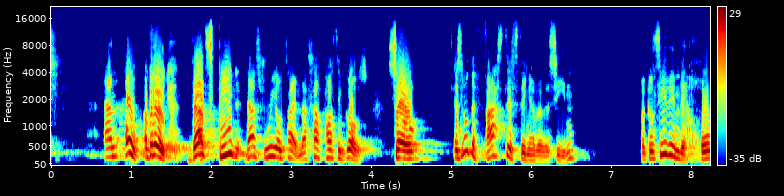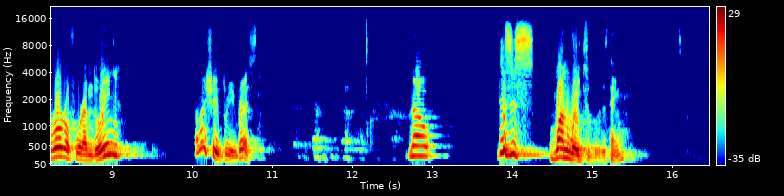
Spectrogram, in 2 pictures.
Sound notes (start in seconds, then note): 11.4 laughs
